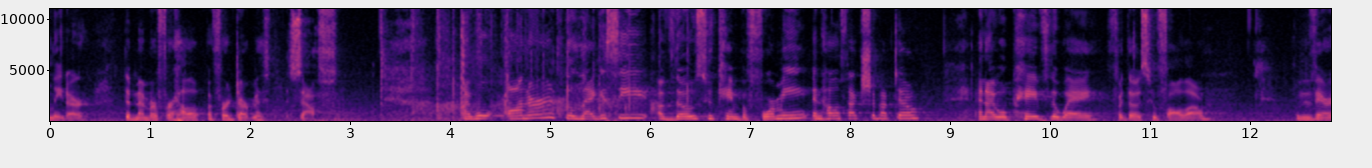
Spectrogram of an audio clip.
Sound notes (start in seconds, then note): 6.1 applause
